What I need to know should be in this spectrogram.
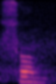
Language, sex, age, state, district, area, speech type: Bodo, male, 18-30, Assam, Kokrajhar, rural, read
